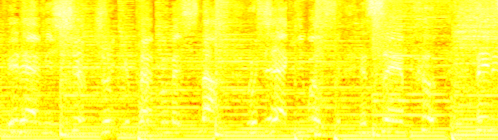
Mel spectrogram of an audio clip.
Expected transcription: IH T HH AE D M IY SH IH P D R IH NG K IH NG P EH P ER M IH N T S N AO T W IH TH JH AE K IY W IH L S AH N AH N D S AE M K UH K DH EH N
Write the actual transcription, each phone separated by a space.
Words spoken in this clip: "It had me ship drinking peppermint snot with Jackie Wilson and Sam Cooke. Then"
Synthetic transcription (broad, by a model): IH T HH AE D M IY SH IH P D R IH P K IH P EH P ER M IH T S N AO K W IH JH AE K IY W IH L S AH N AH N S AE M K UH K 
